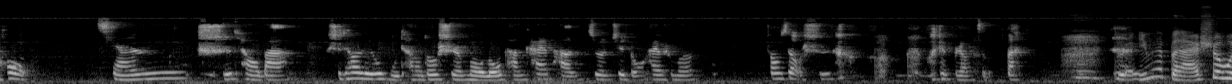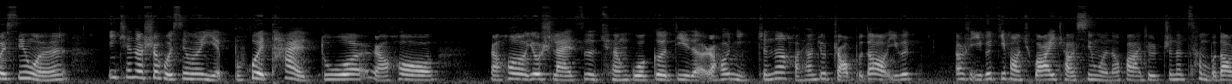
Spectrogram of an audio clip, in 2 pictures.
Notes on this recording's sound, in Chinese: 由于远程录制问题，本期节目音质十分糟糕，还请见谅。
